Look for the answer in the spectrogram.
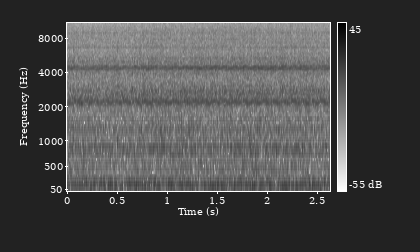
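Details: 16 kW Chinese diesel water/engine block preheater heating an off-grid cabin, starting a cycle at 34.9° display: steady even burner roar with constant high hum, no pulsing or surging; running normally.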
